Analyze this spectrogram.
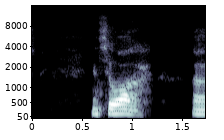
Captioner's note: foreign language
